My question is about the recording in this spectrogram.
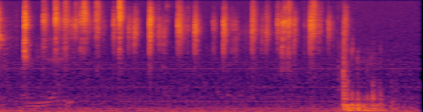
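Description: A pair of dice clicking against each other as they are shaken in a hand, light irregular clicks several times a second. A short dull thump about three and a half seconds in.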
